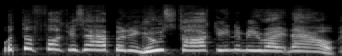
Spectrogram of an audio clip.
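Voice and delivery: high, bewildered cry at an unseen voice; panicked confusion. Retold or imitated. Man alone on a rooftop hears voices, high panicked confusion. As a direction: ask it high, as if losing your mind. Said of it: "rooftop in Brooklyn at four in the morning going".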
